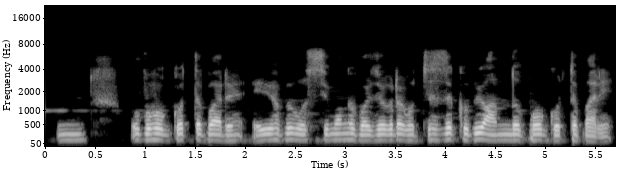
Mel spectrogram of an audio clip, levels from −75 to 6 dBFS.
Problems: none marked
